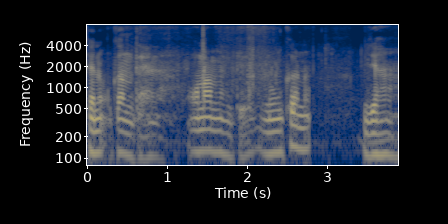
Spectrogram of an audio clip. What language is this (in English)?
Santali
